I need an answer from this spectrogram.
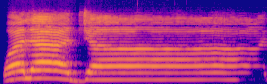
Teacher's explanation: مد جان ست حركات، هذا مد لازم كلمة مثقل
